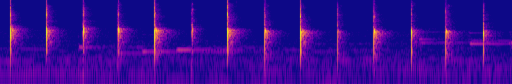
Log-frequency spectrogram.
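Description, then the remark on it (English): A single pair of hands claps, a person giving themselves claps while rising to stand, in a steady, even rhythm, about fourteen sharp, bright claps in five seconds, each with a short ringing tail, with no talking. “Strengthen your clap.”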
